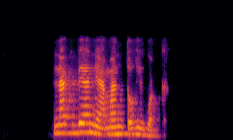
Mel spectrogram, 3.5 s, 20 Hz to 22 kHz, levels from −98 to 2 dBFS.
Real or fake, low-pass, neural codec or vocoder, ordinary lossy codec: real; 7.2 kHz; none; Opus, 16 kbps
